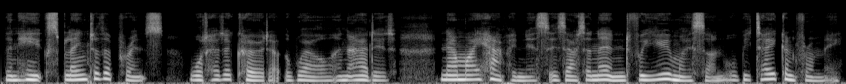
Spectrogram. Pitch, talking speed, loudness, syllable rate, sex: 200 Hz, 215 wpm, -16 LUFS, 5.0 syllables/s, female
